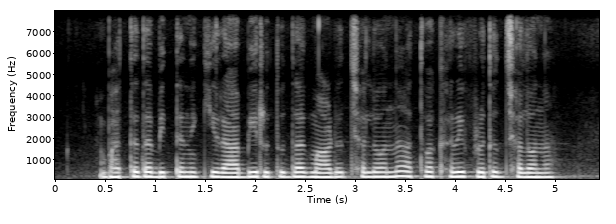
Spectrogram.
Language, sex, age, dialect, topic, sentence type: Kannada, female, 18-24, Northeastern, agriculture, question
